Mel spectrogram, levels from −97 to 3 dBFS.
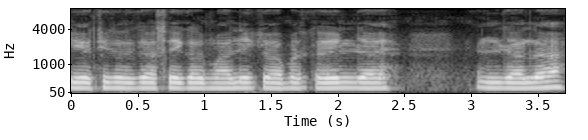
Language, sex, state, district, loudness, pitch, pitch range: Bhojpuri, male, Uttar Pradesh, Gorakhpur, -14 LUFS, 145 Hz, 145-150 Hz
